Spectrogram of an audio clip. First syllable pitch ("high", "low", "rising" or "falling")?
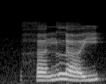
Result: rising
